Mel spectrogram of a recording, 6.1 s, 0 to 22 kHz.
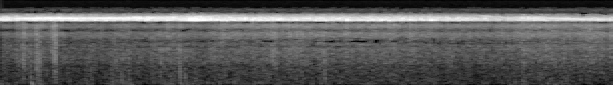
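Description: Kubota M6040SU tractor's four-cylinder diesel engine running under load as it drives through deep paddy mud dragging a disc plough. A few faint knocks come near the start, and a steady high hiss sits over the engine.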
